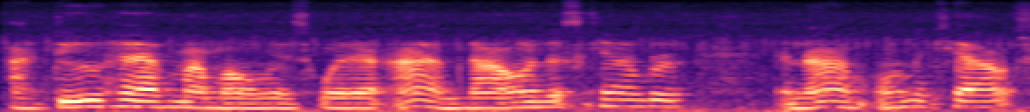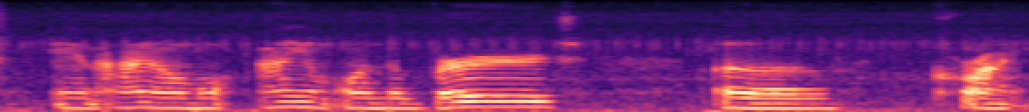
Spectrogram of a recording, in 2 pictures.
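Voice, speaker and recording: A woman in her thirties giving a casual, chatty update to her viewers, filling pauses with "um" and "like" and calling them "y'all". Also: low-pitched, fairly even intonation, fairly bright tone, slight background noise, poor audio. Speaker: vlogger. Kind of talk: casual personal update to camera. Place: home.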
